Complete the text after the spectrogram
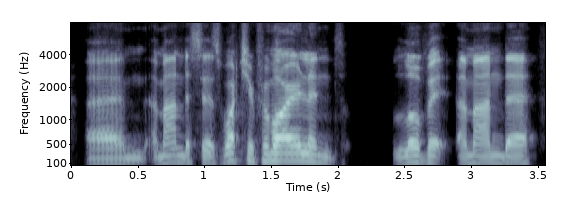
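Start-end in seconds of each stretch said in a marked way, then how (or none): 1.1-2.0 loud, higher-pitched put-on Irish accent. Streamer reads a viewer's message from Ireland, Irish accent. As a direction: belt it out in an Irish brogue. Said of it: "more Irish accent".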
